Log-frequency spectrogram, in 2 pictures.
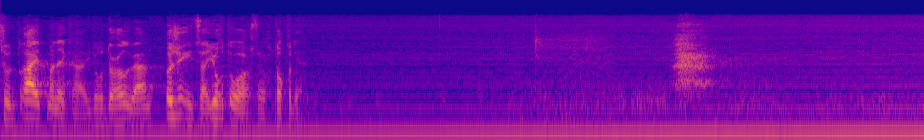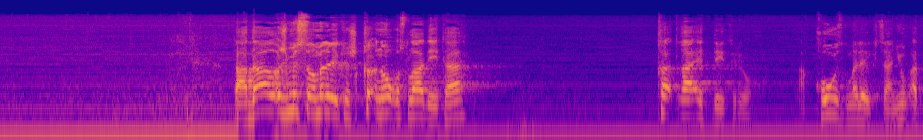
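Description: A man preaches with animation, pausing between phrases.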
